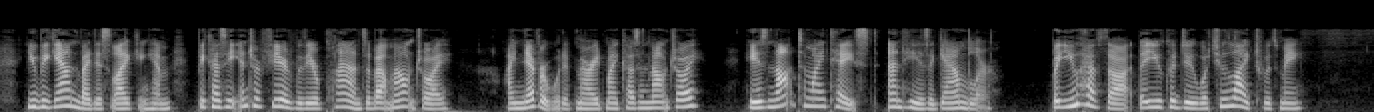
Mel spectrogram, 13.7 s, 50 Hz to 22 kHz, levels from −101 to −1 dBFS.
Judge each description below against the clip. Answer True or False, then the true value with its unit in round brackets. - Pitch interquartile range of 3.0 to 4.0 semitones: False (4.6 semitones)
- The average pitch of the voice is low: False (205 Hz)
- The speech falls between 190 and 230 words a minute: True (195 wpm)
